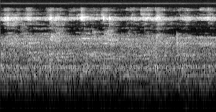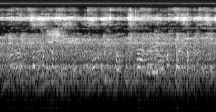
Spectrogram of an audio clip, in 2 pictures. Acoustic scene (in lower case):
subway station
